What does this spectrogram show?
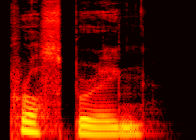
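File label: "prospering", British English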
